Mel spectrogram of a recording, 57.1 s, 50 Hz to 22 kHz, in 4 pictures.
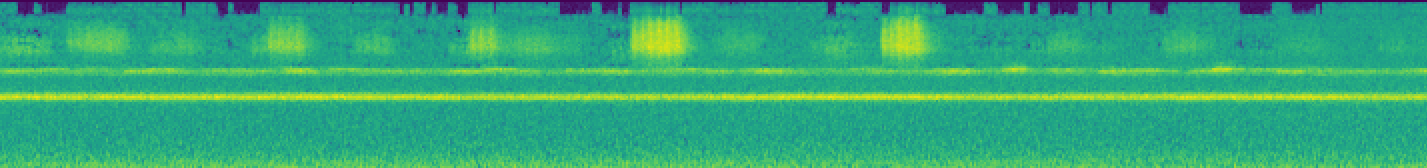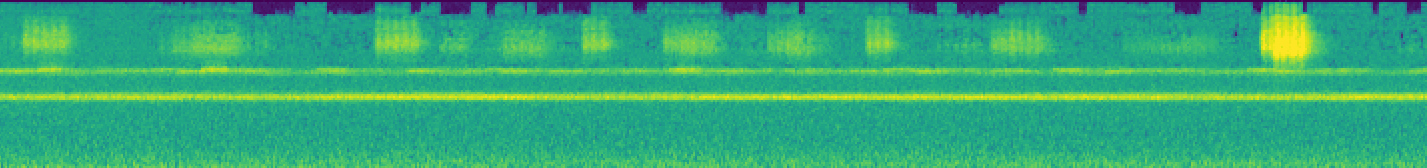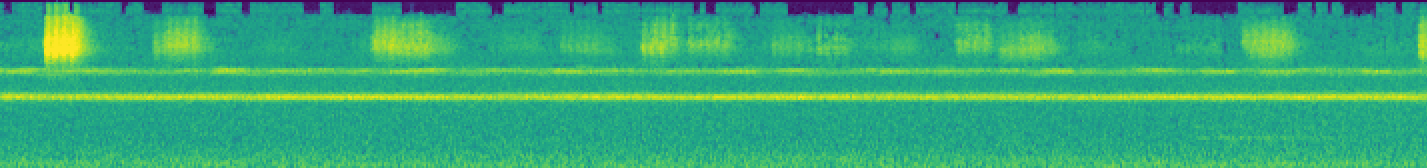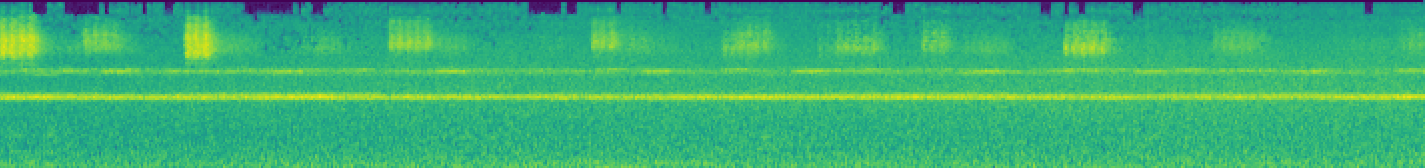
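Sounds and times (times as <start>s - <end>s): buzzy insect calls: 0.0s - 9.5s, 24.2s - 27.6s, 28.8s - 31.0s, 32.2s - 39.4s, 42.3s - 47.5s, 48.7s - 56.2s
insects trilling: 0.0s - 57.0s.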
